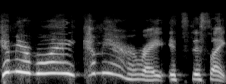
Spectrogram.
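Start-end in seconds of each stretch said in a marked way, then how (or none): 0.0-1.4 very high, loud, high-energy excited calling voice. Explaining how people get a dog's attention: high-pitched, high-energy dog call. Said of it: "high pitched, high energy".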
